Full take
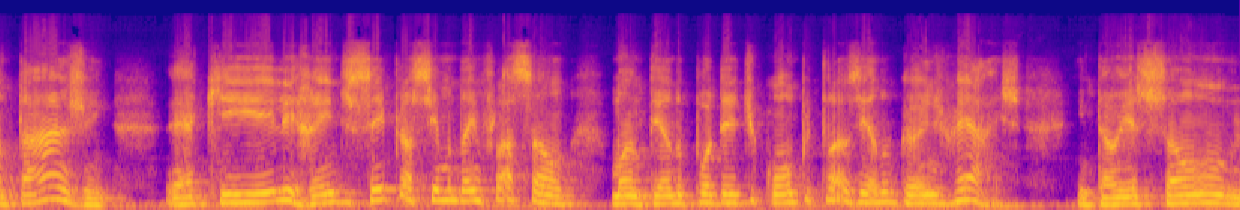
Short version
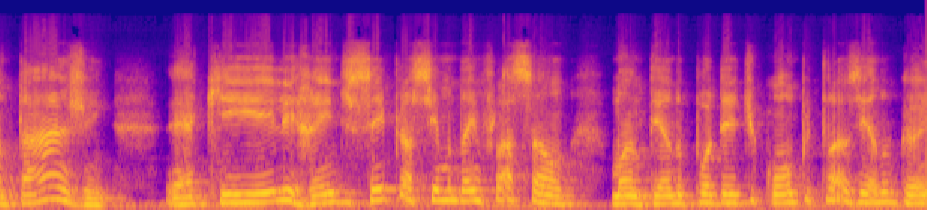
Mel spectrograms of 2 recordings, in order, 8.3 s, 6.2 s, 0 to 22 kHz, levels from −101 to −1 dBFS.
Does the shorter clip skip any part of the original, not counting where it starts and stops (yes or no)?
no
